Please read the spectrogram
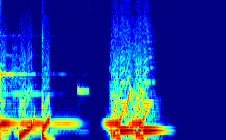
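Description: Comical cartoon-style sound effects: held tones with two flurries of quick plopping, boinging pitch slides, falling and rising, cutting off shortly before the end.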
